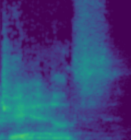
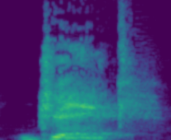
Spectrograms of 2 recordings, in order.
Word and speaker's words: Jance: my name my uh my first husband's name was jared janz but it was spelled j-a-n-c so it was mostly mispronounced jank uh after he died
